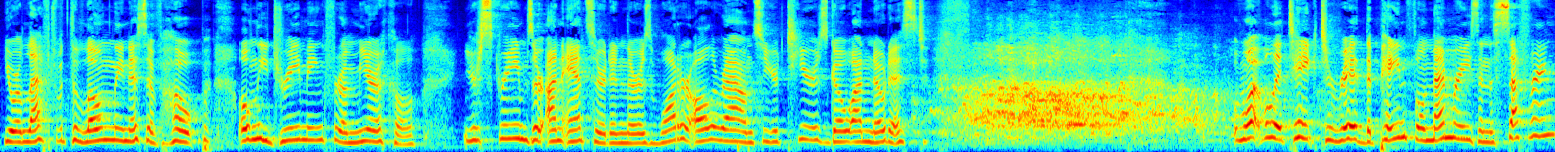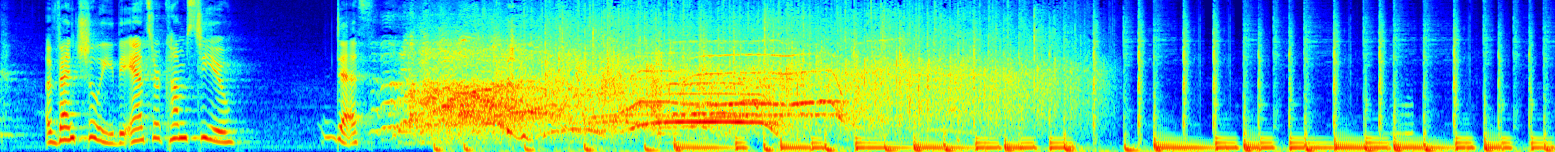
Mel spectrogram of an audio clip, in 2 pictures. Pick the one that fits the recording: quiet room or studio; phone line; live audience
live audience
